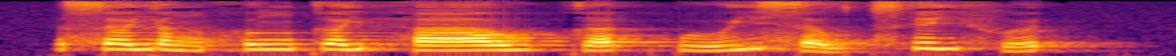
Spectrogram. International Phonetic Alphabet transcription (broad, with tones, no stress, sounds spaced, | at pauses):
s ɐ˧ j ɐ˨ ŋ h ʊ˧ ŋ k ɐ˧ j h aː˨˧ w k ɐ˨˥ k̚ p uː˨˥ j s ɐ˨˩ w t͡sʰ e˥ j f ɵ˨˥ t̚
